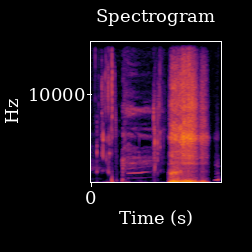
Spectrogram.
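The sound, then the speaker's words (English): Loud, crunchy chewing and biting of food during a mukbang eating session. A dense burst of wet mastication fills the second half, after a few quieter mouth sounds and breaths. “You good over there? I'm just giving the mukbang.”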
